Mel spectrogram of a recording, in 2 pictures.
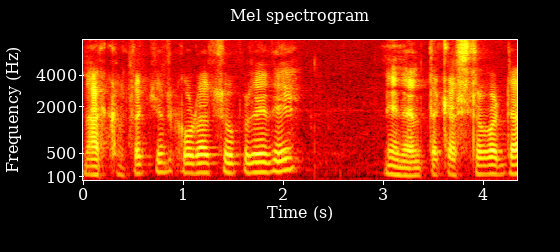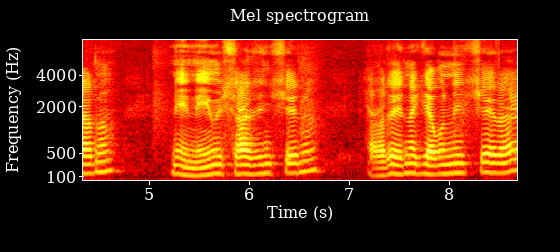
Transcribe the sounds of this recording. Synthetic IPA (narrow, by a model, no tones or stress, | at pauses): naːkɾut̪ɐkʃɐikuːɽaːt͡ʃuːpɐleːd̪i | ne̞ːnent̪ɐkɐʂʈɐbɐɖːaːnu | ne̞ːne̞ːmisaːd̪ʱiɲt͡ʃeːnu | ɛʋɐɾɐjnaːɡɐmɐniɲt͡ʃaːɾaː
